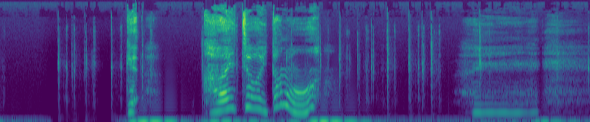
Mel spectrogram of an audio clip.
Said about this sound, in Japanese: ありゃ、キーボードの音。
